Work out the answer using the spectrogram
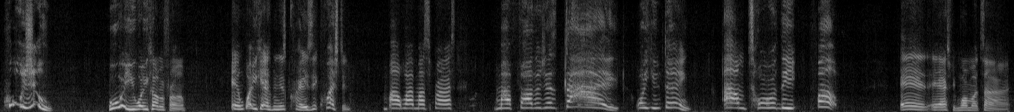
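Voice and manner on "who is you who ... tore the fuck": much higher, slowing down, exasperated disbelief; voicing his own stunned reaction to the voice; incredulous outburst. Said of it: "And so I'm like".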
